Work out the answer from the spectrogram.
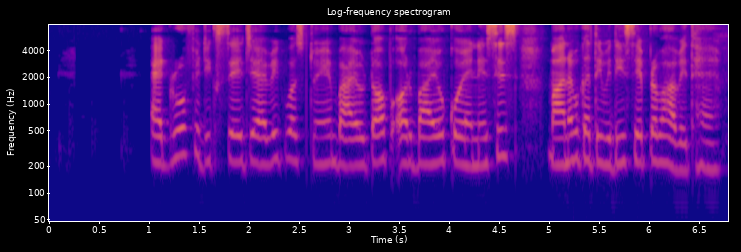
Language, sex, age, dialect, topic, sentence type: Hindi, female, 18-24, Garhwali, agriculture, statement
